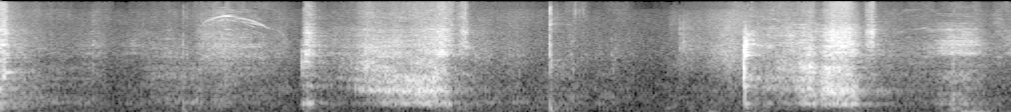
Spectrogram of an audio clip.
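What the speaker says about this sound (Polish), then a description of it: "Zeskrobujemy tam resztki, żeby nic nie zostało." Scraping of leftover toast-bread dough from a baking tin, a series of close rasping strokes in short bursts with brief knocks between them.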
